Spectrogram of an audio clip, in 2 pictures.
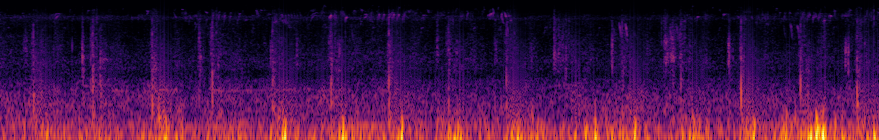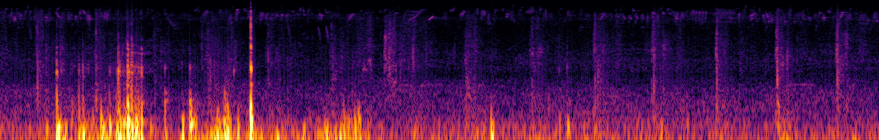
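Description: Footsteps on a dry, hard-packed dirt path, about two steps a second, over a steady low rumble that swells louder about ten seconds in.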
